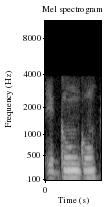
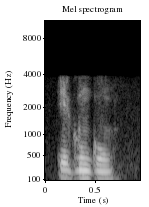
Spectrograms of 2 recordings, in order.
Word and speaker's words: Egungun: And as I said it now, as I was telling you, said how you pronounce it, Egungun, it's like, yeah, that's what we say, but I also understand there's another pronunciation, Egungun. So it's kind of like, Egungun is kind of like, I don't know, it goes up, Egungun.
